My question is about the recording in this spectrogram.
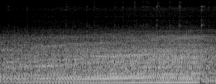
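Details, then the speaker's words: Motorcycle that stalls when slowed in too high a gear: after slowing to about 10 and downshifting two gears, the engine note climbs smoothly with no stumble or dying, picking up cleanly. "Same pickup से उठती है भाई बहुत त बड़े तरीके से"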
